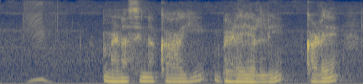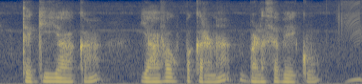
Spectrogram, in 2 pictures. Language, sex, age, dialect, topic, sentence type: Kannada, male, 25-30, Central, agriculture, question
